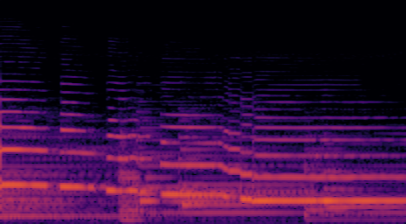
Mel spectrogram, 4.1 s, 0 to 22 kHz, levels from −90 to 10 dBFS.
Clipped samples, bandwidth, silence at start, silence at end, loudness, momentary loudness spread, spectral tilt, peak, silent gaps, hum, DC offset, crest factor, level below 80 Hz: under 0.1%; 10.5 kHz; 0 s; 0 s; -32 LUFS; 4 LU; -6 dB/octave; -20 dBFS; none; none; under 0.1%; 12 dB; -64 dBFS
